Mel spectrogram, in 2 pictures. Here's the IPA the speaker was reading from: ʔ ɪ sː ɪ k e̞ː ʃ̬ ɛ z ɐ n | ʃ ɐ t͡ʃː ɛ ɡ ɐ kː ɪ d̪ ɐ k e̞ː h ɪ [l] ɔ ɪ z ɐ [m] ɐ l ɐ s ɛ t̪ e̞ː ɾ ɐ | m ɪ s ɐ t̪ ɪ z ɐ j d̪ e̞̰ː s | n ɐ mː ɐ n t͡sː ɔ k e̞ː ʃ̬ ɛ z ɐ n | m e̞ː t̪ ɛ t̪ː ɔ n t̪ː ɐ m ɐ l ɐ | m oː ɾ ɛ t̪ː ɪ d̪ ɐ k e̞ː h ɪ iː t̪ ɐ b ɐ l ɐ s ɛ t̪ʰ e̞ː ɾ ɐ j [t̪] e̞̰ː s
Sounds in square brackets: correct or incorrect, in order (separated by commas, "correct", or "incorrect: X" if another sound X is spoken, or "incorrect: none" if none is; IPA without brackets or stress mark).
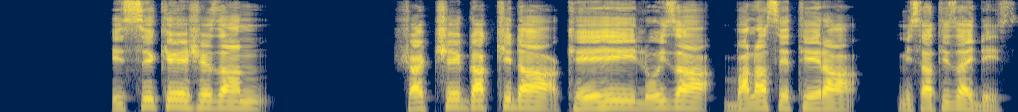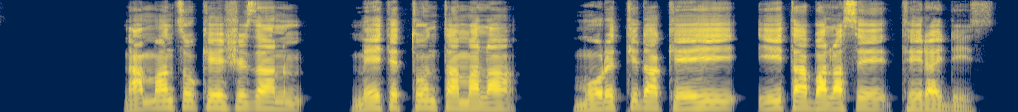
correct, incorrect: b, incorrect: d̪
